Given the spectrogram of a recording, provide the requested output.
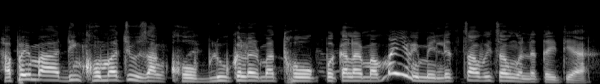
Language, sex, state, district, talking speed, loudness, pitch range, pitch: Wancho, male, Arunachal Pradesh, Longding, 250 wpm, -15 LUFS, 160-195 Hz, 175 Hz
